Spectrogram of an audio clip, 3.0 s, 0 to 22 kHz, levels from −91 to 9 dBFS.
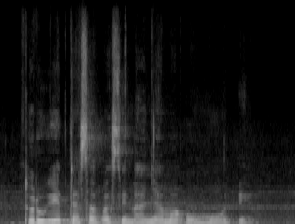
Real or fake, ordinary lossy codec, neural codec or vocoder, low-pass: fake; none; vocoder, 44.1 kHz, 128 mel bands, Pupu-Vocoder; none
